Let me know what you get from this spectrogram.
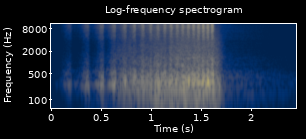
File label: whoosh flutter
